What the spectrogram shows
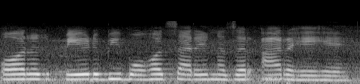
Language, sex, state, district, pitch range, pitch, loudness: Hindi, male, Gujarat, Valsad, 225-240 Hz, 230 Hz, -13 LUFS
